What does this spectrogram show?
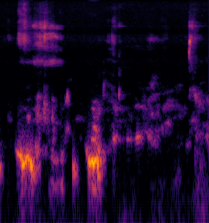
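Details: Domestic pigeons, a flock with grown young, released outside and feeding together on wheat and maize, give low, throaty coos in two rolling bursts about a second apart, with softer murmuring coos and faint chatter between them; one bird calls a lot.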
